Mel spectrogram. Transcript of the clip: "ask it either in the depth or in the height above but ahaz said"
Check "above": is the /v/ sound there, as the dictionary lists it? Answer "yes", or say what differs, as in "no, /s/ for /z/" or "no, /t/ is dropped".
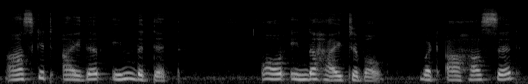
no, /w/ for /v/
